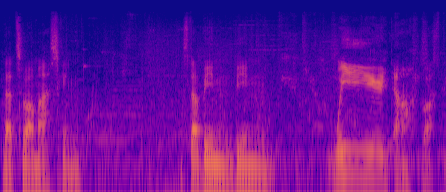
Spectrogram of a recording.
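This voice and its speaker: A man's voice: fairly low pitch, lively intonation, very slow, sharp tone. A man giving casual live-stream game commentary in slangy, chatty language with plenty of swearing. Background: game music.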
